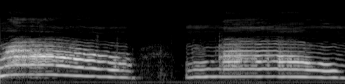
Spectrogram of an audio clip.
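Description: A cat meows twice in long, drawn-out calls. Each is bright and loud, sags slightly in pitch toward the end, and is separated from the other by a short silence.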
